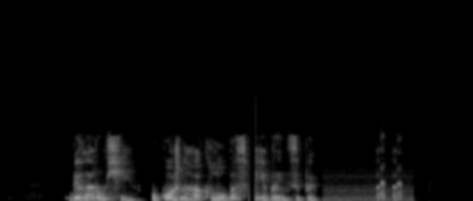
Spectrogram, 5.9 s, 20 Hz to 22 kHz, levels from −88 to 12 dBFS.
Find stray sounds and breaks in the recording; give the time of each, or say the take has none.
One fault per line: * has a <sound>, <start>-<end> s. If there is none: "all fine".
* has a dropout, 3.1-3.2 s
* has a laugh, 4.7-5.0 s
